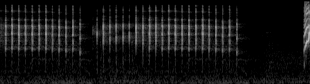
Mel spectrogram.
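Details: Lovebird giving the ngetik, or typing, call, used to prompt other lovebirds to call and come into breeding condition: rapid dry clicks about thirteen per second in two long runs, then a pause and a sudden harsh squawk.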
